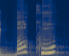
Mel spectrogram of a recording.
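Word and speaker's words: beaucoup: bocu é o muito outra dica de pronúncia aí esse e a u gente escreve um monte de vogal e fala só o É isso mesmo e a u ou a u o som é de o em francês então ó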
